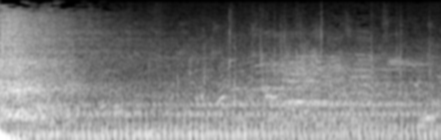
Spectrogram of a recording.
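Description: Background music fading out over the first half-second. It gives way to quieter outdoor ambience with distant voices and short shouts across the pitch.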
